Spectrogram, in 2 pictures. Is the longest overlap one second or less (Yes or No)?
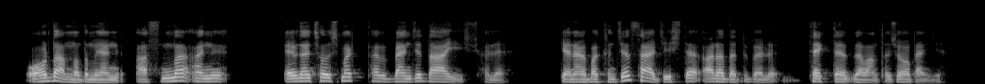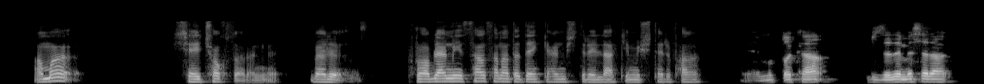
Yes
